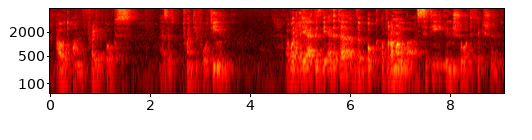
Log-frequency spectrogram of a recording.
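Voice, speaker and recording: A man hosting a poetry reading, reading out guest introductions with many pauses, fillers and restarts. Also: on the low side, a little mellow, slight background noise. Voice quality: hesitant, halting delivery. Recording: echoey room, far from the mic.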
